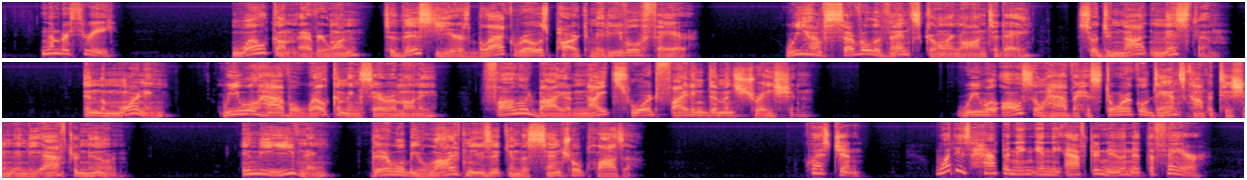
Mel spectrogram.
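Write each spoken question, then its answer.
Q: What is happening in the afternoon at the fair?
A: A historical dance competition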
